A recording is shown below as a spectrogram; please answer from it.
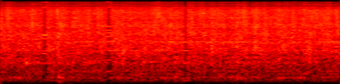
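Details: Whirlpool direct-drive washer with replaced automatic temperature controller (temperature selector switch) filling: steady even hiss, no water hammer or hose jumping; normal fill after fix.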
